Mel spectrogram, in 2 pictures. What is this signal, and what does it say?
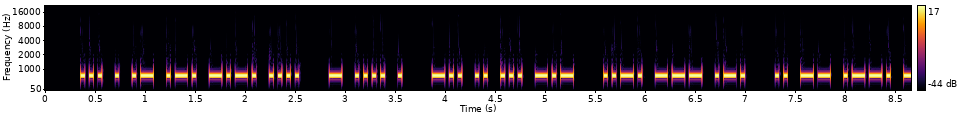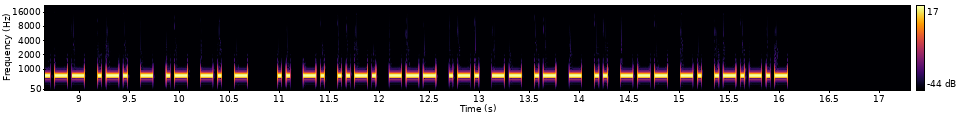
Morse code, heard as a keyed tone, about 28 wpm, 700 Hz. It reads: SEARCH THE DISK FOR IMPORTANT INFORMATION.
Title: Sentences from Top 1000 Words - Review Part 6 - 28wpm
